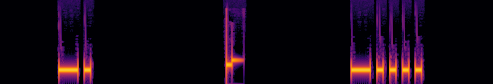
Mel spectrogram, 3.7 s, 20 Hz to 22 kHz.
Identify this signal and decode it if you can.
Morse code, heard as a keyed tone, about 25 wpm, 700 Hz. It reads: N 6
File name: Single-Letter-Number-25wpm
